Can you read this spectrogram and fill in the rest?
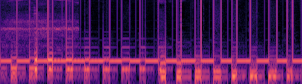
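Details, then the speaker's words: Kent RO water purifier beeps steadily at switch-on with no pump or motor running and no water output; the whole unit stops, and the beep means the filter has gone bad and must be replaced. "और इस beep sound की वजह से आरो पूरी तरीके से stop हो जाएगा ना इससे पानी निकलेगा ना इसका मोटर चलेगा और ना कोई इसमें एक्टिविटी होगी केवल और केवल बीप साउंड सुनाई देगा और य बीप साउंड कुछ और नहीं बीप साउंड का मतलब है आपका फिल्टर खराब हो चुका है"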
